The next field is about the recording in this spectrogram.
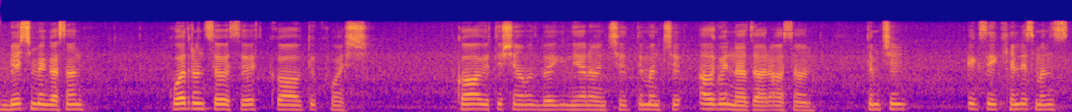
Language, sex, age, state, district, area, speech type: Kashmiri, male, 18-30, Jammu and Kashmir, Ganderbal, rural, spontaneous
